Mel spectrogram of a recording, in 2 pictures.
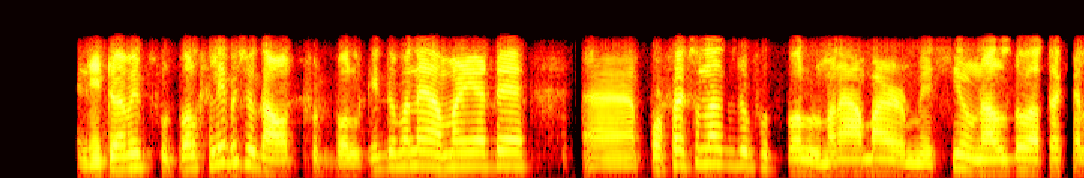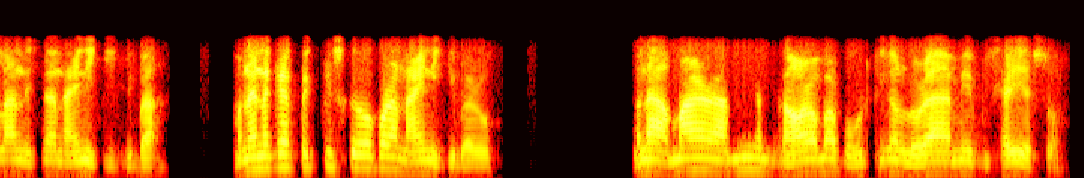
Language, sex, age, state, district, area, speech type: Assamese, male, 45-60, Assam, Darrang, urban, conversation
